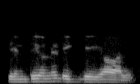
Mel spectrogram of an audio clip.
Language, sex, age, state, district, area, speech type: Telugu, male, 18-30, Telangana, Jangaon, urban, conversation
